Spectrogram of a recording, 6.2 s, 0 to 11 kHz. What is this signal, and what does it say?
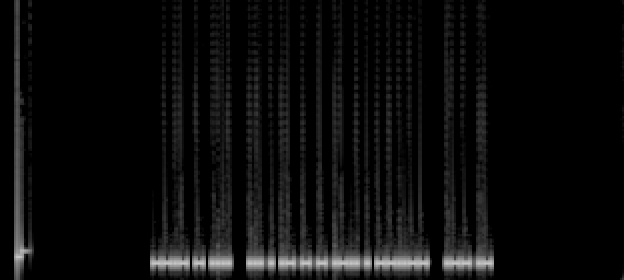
Morse code, heard as a keyed tone, about 41 wpm, 700 Hz. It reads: QTH SEATTLE, WA
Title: Practice QSO - Exchange 1 - Beginning - 45wpm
